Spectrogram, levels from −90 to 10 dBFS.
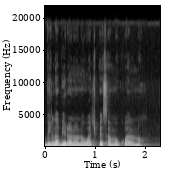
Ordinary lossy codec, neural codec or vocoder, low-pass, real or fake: none; none; 19.8 kHz; real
